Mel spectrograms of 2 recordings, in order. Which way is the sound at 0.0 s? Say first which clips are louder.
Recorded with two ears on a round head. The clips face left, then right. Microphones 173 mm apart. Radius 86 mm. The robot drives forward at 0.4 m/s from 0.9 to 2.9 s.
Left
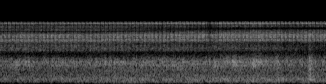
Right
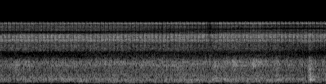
Right 3 dB; 20° right (ahead or behind).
